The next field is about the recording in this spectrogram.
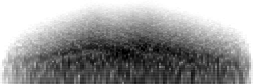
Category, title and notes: Sound effects > Electronic / Design
NOISE SWEEP LOW
swoosh, pass-by, ui, whoosh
